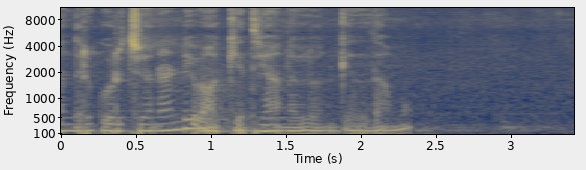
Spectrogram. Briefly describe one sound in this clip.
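A woman sings into a microphone with a steady, held voice.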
